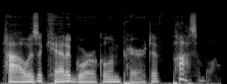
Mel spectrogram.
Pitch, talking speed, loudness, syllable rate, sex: 125 Hz, 160 wpm, -21 LUFS, 7.3 syllables/s, male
